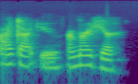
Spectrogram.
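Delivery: whispering. Player's character grabs an ally's hand after coming through a portal, whispering. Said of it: "gonna grab Rasvina's hand and whisper".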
